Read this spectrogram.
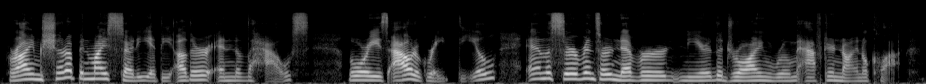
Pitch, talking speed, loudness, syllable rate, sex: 195 Hz, 205 wpm, -20 LUFS, 5.3 syllables/s, female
